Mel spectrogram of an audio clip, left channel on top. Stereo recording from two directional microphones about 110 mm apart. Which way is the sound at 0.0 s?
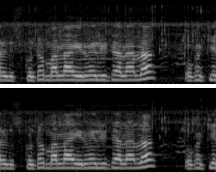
10° right (ahead or behind).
